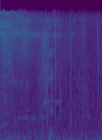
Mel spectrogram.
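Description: Heavy footsteps crunch on stony ground.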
